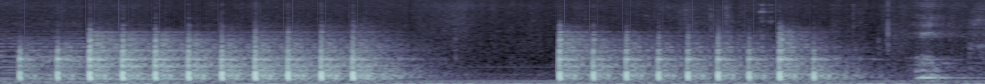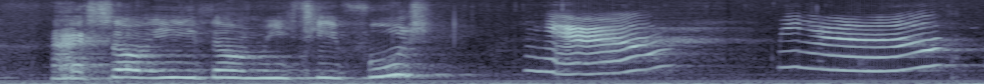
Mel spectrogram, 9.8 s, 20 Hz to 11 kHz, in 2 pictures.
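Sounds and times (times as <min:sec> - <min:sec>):
rapid firm knocking on a wooden door: 0:00.0 - 0:02.2, 0:02.8 - 0:04.4
faint low hum: 0:00.0 - 0:09.8
speech: 0:05.3 - 0:07.8.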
